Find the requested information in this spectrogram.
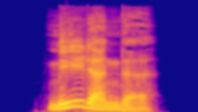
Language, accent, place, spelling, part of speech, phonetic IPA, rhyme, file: German, Germany, Berlin, mildernde, adjective, [ˈmɪldɐndə], -ɪldɐndə, De-mildernde.ogg
- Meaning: inflection of mildernd: 1. strong/mixed nominative/accusative feminine singular 2. strong nominative/accusative plural 3. weak nominative all-gender singular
